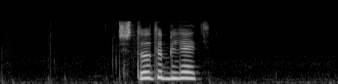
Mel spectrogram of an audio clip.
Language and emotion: Russian, angry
